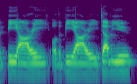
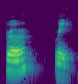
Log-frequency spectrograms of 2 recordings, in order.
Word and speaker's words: brewery: brewery, not brewery, because often students take the BRE or the BREW, but it should be brewery, brewery.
